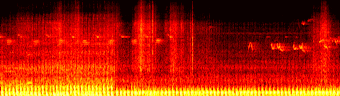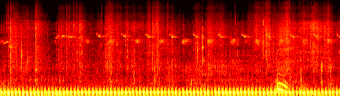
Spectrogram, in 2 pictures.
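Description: Dirt bike engine running steadily at low revs, its note dropping a little about two seconds in, as the bike creeps over dry bamboo leaves and stalks that crackle and snap under the tyres through the second half.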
